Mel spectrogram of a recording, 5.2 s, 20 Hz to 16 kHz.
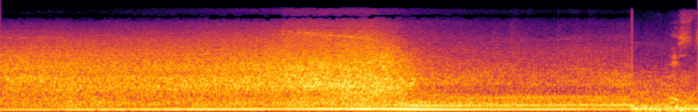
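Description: A track-prepared, remapped BMW M135i clubsport hot hatch accelerates hard on the road, its engine note rising steadily then cutting off sharply near the end, loud and close throughout.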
